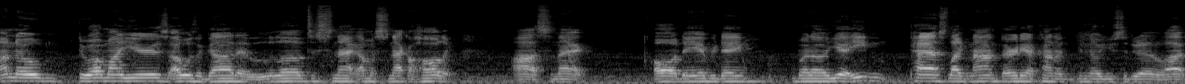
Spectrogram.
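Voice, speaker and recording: At a moderate pace and medium pitch, a man speaks in a flat monotone, with audible room echo and noticeable background noise. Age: 20s. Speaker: pro baseball player and vlogger. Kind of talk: casual Q&A vlog. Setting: hotel room. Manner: casual, filler-heavy.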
